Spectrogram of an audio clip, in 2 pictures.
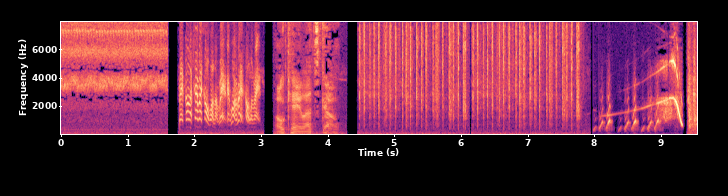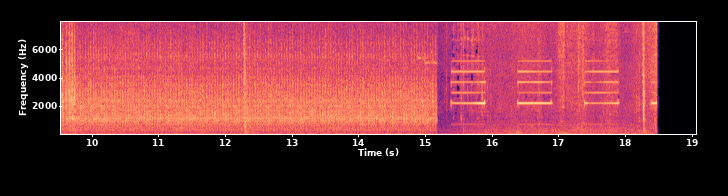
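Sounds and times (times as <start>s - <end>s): tractor engine running: 9.4s - 16.5s
reversing alarm beeping: 14.9s - 17.9s.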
